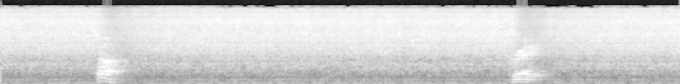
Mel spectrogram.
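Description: Chicken breasts frying prosciutto side down in a hot skillet, a steady sizzle.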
